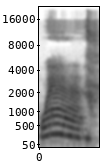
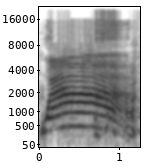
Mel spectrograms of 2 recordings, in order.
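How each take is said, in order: First: It is said flatly, without much feeling. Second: It is said with strong, exaggerated feeling.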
